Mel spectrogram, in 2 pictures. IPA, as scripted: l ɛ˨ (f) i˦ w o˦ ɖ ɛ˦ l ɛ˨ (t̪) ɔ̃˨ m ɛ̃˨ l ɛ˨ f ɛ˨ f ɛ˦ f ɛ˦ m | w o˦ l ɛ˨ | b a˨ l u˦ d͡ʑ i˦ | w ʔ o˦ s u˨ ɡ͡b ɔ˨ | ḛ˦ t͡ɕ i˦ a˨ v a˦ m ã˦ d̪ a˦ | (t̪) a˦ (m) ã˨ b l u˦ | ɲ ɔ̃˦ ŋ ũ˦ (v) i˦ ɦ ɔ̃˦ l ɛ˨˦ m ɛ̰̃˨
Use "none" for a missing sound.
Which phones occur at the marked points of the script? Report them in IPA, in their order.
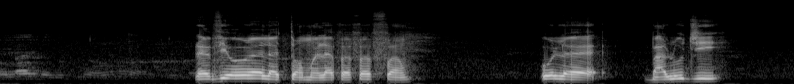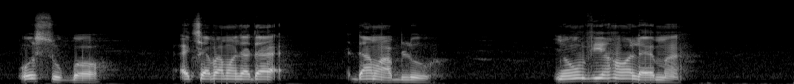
v, t̪, d̪, m, v

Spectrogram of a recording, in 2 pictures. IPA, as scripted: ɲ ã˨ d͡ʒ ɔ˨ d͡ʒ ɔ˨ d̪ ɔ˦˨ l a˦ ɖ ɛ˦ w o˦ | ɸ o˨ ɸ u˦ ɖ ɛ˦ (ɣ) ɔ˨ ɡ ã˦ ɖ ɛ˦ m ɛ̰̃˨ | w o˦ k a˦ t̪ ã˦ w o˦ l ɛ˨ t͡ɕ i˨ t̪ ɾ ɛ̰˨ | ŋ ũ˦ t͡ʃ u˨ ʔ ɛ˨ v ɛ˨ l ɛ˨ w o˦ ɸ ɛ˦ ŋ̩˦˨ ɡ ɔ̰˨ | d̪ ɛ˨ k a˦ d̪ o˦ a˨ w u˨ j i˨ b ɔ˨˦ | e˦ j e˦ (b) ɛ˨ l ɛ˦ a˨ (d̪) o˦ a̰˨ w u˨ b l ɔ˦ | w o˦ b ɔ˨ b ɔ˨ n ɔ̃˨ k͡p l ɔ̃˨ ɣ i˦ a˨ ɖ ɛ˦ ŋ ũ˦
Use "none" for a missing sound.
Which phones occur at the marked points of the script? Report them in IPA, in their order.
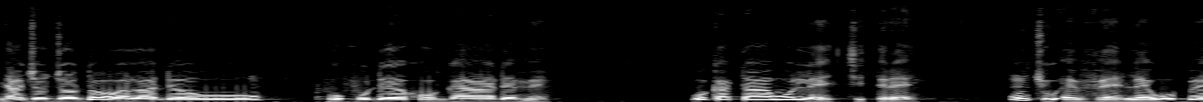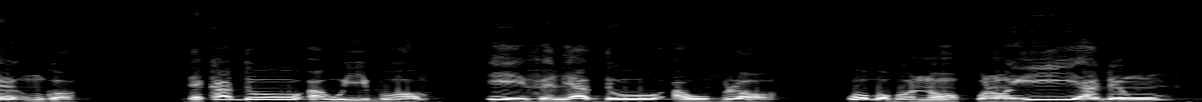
x, v, d̪

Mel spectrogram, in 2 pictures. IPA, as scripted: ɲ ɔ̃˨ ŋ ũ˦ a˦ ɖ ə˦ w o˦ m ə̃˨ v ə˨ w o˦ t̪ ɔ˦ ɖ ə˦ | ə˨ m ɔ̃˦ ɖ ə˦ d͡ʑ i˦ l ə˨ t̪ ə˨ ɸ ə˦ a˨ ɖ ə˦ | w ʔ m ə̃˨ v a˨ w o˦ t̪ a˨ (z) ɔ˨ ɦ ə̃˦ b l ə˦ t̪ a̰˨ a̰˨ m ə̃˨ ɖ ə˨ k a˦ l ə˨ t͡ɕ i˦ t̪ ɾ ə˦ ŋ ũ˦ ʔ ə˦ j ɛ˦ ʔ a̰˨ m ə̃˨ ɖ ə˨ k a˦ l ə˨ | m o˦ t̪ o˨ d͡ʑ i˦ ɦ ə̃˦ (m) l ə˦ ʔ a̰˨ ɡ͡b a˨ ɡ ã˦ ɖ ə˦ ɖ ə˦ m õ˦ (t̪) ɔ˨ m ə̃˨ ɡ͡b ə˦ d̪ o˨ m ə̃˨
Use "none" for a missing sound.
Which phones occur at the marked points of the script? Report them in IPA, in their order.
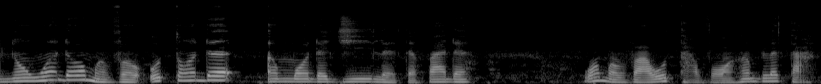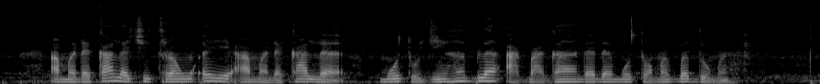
v, b, t̪

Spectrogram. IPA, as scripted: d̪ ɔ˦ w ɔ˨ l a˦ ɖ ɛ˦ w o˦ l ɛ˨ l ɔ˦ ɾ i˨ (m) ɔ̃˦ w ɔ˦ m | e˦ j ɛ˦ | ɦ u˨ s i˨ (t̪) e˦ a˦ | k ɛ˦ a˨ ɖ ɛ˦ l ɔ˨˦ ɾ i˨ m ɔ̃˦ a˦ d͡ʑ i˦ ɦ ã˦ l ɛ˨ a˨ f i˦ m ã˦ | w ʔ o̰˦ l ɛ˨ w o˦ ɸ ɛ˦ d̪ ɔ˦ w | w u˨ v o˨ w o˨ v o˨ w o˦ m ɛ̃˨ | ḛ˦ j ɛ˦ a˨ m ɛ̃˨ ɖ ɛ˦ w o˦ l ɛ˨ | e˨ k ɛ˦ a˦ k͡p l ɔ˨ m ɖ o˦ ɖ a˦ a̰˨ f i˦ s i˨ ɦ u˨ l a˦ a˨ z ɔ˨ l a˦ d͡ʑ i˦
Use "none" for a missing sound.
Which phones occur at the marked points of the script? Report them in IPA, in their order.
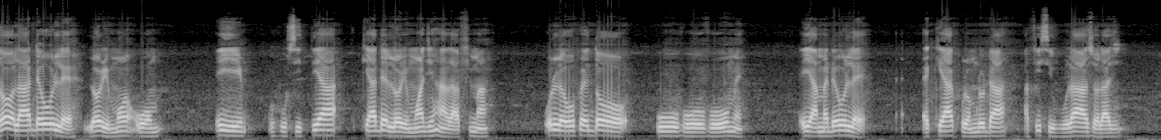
m, t̪

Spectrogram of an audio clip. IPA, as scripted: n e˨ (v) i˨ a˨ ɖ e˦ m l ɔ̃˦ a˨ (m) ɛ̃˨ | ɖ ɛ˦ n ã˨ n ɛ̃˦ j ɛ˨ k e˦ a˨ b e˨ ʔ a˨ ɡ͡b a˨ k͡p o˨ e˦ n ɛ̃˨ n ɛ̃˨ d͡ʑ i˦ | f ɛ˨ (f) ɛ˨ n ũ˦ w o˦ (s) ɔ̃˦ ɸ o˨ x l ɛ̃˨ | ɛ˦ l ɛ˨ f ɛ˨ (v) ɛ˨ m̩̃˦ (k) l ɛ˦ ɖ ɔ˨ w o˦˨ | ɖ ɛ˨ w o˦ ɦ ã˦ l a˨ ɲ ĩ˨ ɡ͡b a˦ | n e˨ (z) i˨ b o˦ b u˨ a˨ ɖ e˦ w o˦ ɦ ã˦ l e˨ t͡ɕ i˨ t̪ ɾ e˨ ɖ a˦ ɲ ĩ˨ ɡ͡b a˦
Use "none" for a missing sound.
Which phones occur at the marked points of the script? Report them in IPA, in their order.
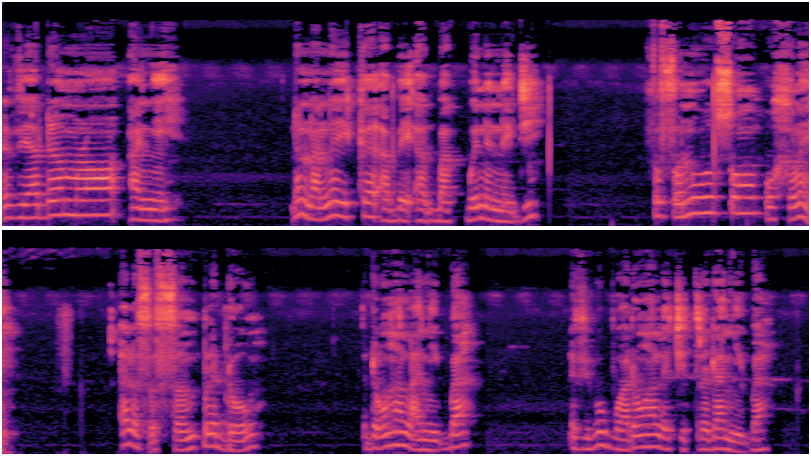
v, ɲ, f, s, f, k͡p, v

